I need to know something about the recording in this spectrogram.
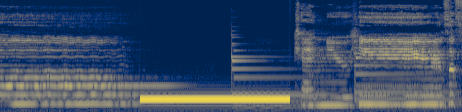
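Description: A hearing test tone: one loud, steady, mid-pitched beep holding for about two seconds, switching on and off abruptly between stretches of other layered tonal sound.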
